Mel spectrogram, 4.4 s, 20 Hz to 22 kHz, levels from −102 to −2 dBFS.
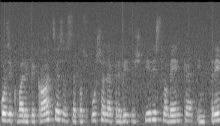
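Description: No technical faults can be heard in this speech recording, and the steady room noise beneath it, sitting about 22 dB below the speech, belongs to the original capture rather than to any problem in the signal path.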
